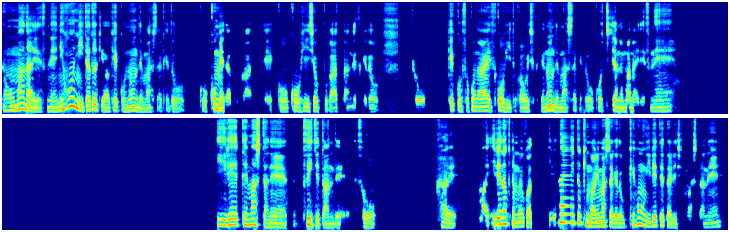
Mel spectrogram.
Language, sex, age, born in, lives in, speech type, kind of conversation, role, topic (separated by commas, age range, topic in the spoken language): Japanese, male, 30-34, Japan, United States, conversation, unstructured, none, コーヒーはブラックで飲むのが好きですか、それともミルクを入れるのが好きですか？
